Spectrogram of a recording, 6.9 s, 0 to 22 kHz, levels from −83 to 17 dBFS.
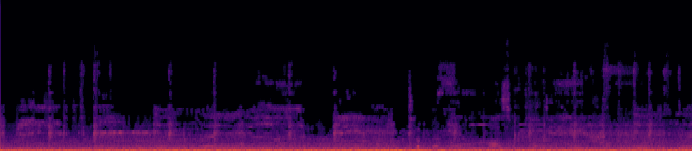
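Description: No technical faults can be heard anywhere in these sounds. Nothing in the recording calls for a timestamp or further comment.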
